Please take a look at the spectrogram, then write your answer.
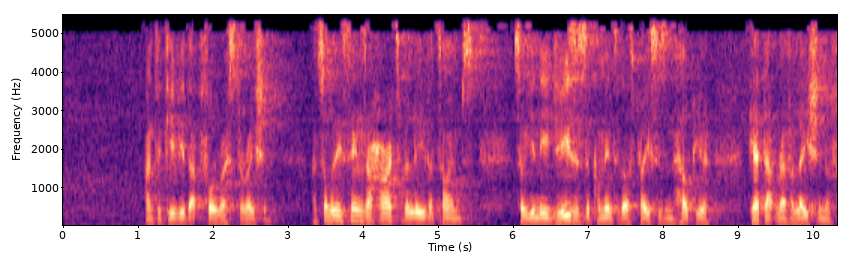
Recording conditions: large echoing room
